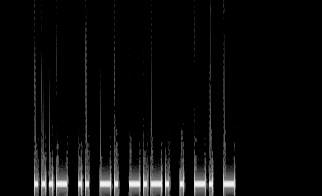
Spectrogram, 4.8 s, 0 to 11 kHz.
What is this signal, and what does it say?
Morse code, heard as a keyed tone, about 22 wpm, 700 Hz. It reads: VINCENT
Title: USA Common Names - 22wpm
